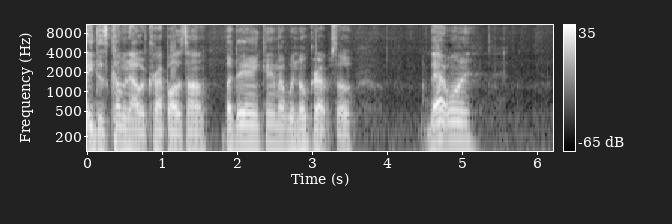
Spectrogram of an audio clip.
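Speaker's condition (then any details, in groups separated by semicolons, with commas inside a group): No condition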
